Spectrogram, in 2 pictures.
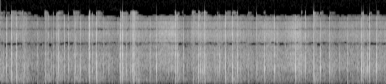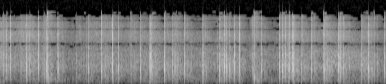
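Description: Fireworks going off in a dense, irregular run of sharp pops and crackles, several a second throughout.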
